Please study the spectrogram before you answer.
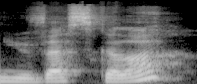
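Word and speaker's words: Jyväskylä: I was in Uvascala. That's how you pronounce that. Uvascula, University of Uvascular in the U Finnish Institute of Educational Research.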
